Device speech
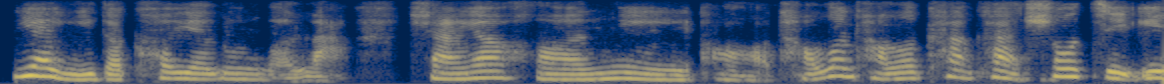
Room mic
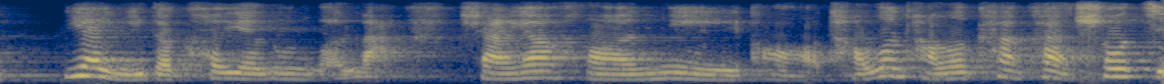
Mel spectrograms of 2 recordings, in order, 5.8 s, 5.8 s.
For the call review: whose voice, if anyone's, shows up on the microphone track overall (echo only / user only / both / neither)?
echo only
